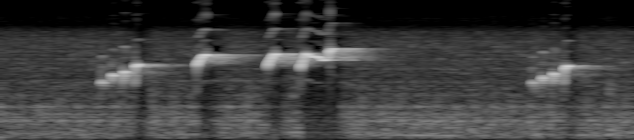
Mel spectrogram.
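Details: Kutilang emas bulbul singing vigorously: short rising whistled notes with quick stutters, then bright sustained whistles sliding upward, the phrase returning after a pause. A steady low hum runs underneath.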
